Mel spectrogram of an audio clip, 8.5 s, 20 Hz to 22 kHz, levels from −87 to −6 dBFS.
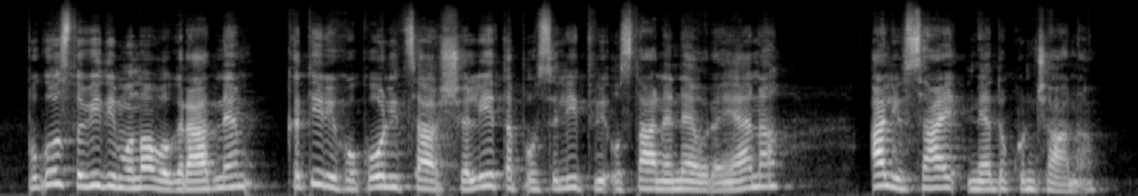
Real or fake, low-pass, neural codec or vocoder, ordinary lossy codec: fake; none; codec, 44.1 kHz, 7.8 kbps, Pupu-Codec; none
